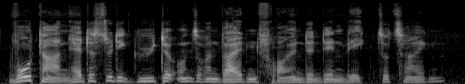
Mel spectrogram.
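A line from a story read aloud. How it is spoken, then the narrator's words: Called out. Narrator (German): Der Bartkauz … rief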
